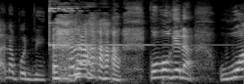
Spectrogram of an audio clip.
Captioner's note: laughs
